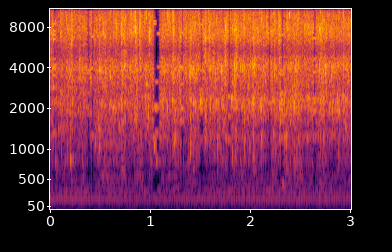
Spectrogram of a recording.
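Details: Kenmore Series 500 top-load washer after DIY drive hub replacement, old hub worn: steady rushing water with a low constant hum, no knocks or grinding; normal fill, working load.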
